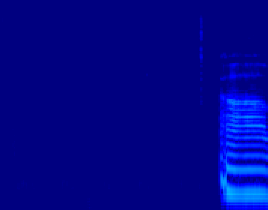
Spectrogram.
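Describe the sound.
Computer mouse clicks to open more text: a few short, faint, sharp clicks over near silence, the clearest just before a voice begins speaking.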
